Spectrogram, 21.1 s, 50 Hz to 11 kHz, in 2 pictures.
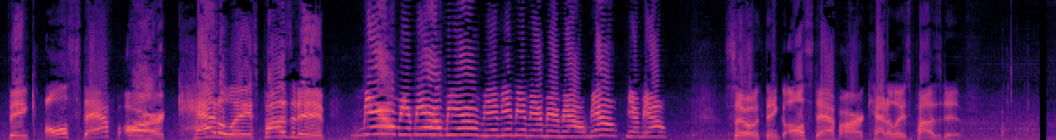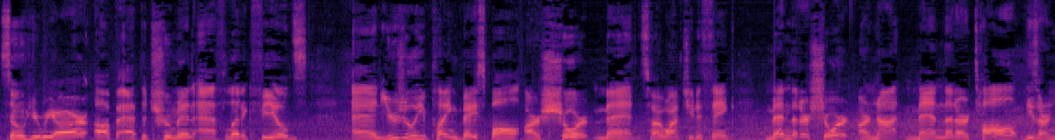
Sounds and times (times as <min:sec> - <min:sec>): Speech: 0:00.0 - 0:06.7, 0:07.3 - 0:09.7, 0:10.5 - 0:21.1
Outside, urban or manmade: 0:00.0 - 0:21.1.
